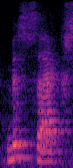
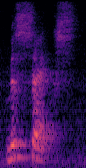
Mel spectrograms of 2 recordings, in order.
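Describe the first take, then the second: First: The name is said with an 'a' vowel. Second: The name is said with an 'e' vowel. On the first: This is the name as it really is. The speaker calls it right. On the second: Someone else mispronounced the name this way. The speaker calls it wrong.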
